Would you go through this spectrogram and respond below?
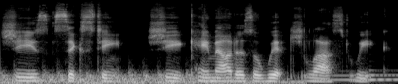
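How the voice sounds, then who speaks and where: Woman voicing an anxious middle-aged father, slow and hesitant. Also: sits low, little pitch movement, voice pushed down. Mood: anxious, regretful. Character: anxious, remorseful father in his early fifties. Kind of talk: gothic audio drama acting. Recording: clear music bed under the voice.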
